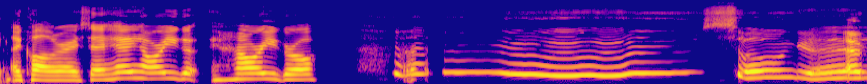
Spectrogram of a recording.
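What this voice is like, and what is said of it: Imitates another person's sad voice. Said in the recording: “That was a good impression of her sad voice.”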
